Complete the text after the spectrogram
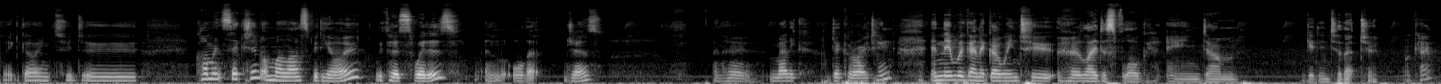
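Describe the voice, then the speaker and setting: A middle-aged Australian woman with a lowish, nasal, croaky morning voice. She reads out viewer comments in a casual vlog and answers them with blunt, sarcastic asides. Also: unhurried, a little mellow, slight background noise. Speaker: commentary vlogger.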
